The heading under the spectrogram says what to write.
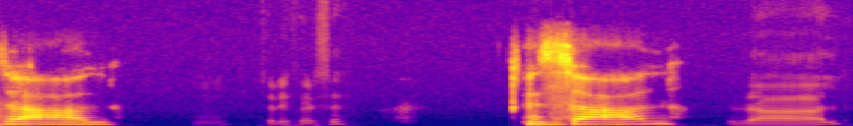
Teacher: جو زبان کی جو نوک ہے اس کو سامنے والا جو دونوں دانت ہے اس کے کنارے سے ملائیں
